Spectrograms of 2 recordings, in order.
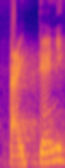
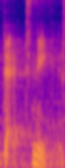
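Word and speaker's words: tetanic: This is टाइटेनिक नहीं है, this is टेटनिक, spelling का मसला है।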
